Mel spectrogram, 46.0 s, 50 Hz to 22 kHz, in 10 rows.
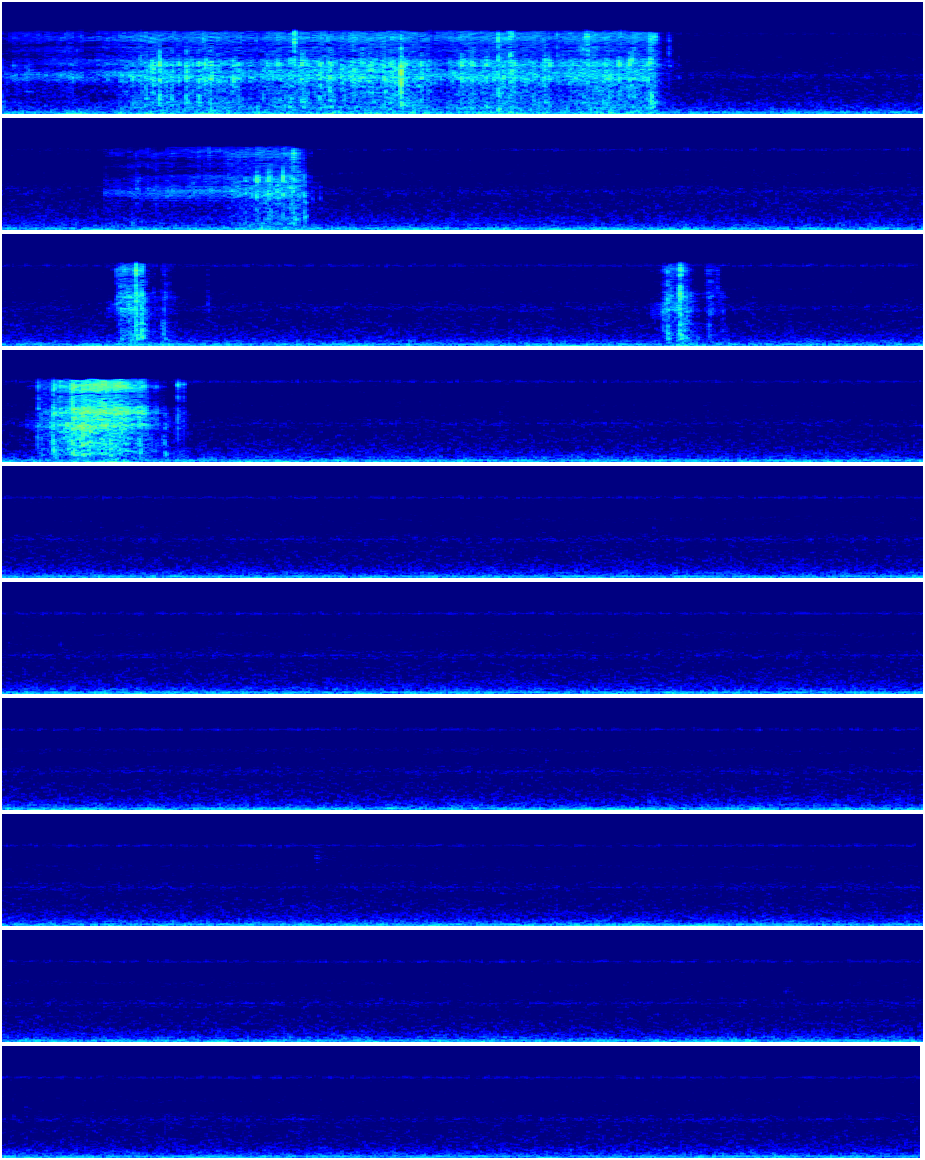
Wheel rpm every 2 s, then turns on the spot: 10, 10, 0, 0, 0, 0, 0, 10, 0, 0, 0, 0, 0, 0, 0, 0, 0, 0, 0, 0, 0, 0, 0.
0-4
